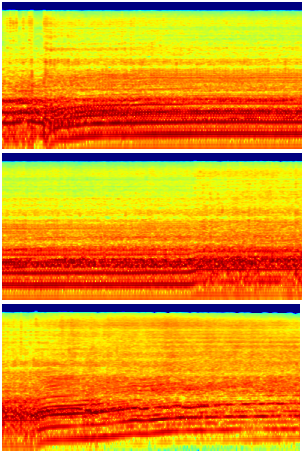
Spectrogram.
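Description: Twin-turbo Fox-body Mustang drag car's engine held at a steady high rpm on the starting line. About six and a half seconds in it launches with a rough burst, and the engine note then rises in pitch as the car pulls away down the track.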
